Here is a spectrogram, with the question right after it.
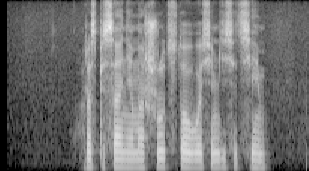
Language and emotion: Russian, neutral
